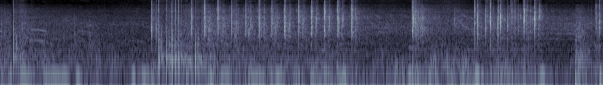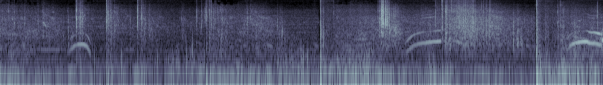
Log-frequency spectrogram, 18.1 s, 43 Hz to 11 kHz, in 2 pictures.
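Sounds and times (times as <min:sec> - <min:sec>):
fireworks bangs and cracks: 0:00.0 - 0:18.0
low rumble: 0:00.0 - 0:18.0
firework whistle: 0:14.7 - 0:16.8.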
